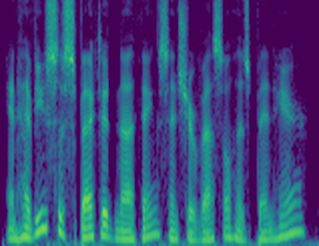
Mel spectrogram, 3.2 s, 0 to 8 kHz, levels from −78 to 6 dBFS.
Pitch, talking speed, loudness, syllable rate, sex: 120 Hz, 205 wpm, -17 LUFS, 5.7 syllables/s, male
